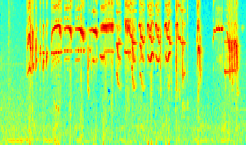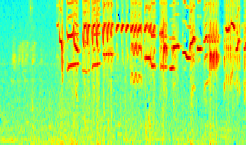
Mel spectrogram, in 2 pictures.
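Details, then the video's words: Brown-throated sunbird, a caged bird in Indonesia whose song is played as a training lure for other songbirds: loud, rapid high chirps and thin whistled trills in fast bursts, pausing briefly near the middle before resuming. "Jongkangan gacor"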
